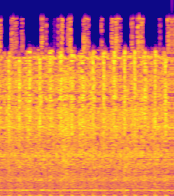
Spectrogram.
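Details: Yamaha Mio Soul fuel-injected scooter after no-start repair of rat-chewed engine-bay wiring: steady, even putter of about ten firing pulses a second with no misses or knocks; it idles cleanly.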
